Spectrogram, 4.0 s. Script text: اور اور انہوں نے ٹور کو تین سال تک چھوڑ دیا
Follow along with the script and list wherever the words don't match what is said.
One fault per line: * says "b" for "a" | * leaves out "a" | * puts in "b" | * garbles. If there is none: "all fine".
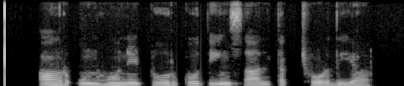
* leaves out "اور"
